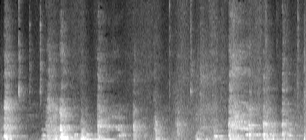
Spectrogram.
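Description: A long paper strip rustling and crackling as it is pulled out of a man's mouth, with faint mouth and breath noises.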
